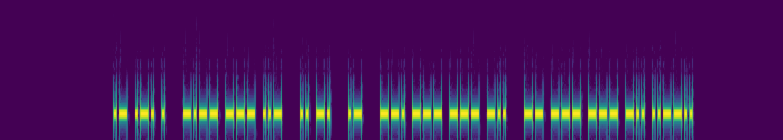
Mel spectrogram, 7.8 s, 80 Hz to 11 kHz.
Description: Morse code, heard as a keyed tone, about 44 wpm, 700 Hz. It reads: ARE YOU IN A GOOD MOOD?
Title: Sentences from Top 1100 Words 45wpm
